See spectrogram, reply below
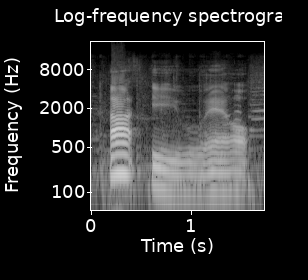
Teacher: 二形音呢，指的是第一拍低，第二拍高，以后各拍都低 · 一形音呢，指的是第一拍高，以后各拍都低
